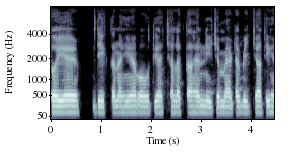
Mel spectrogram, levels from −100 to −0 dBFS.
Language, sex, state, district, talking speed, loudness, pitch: Hindi, male, Uttar Pradesh, Muzaffarnagar, 200 wpm, -16 LUFS, 120 Hz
